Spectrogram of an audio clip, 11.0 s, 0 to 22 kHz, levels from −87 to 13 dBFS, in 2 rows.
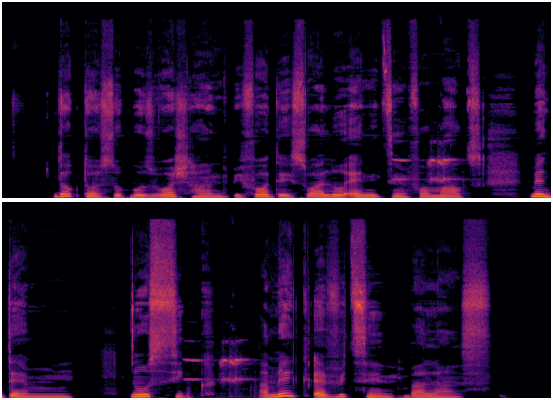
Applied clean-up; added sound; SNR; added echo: none; Squeak; 10 dB; none.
